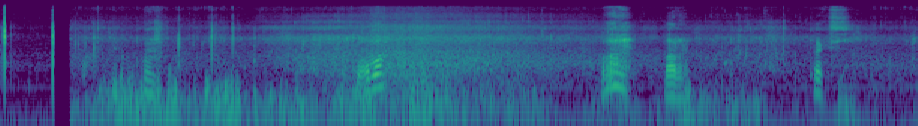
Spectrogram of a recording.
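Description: Small waves lap gently at a shore.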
